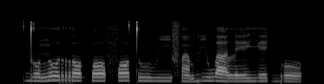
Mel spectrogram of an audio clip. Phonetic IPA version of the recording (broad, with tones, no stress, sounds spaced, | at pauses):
d o˨ n o˦ r ɔ˨ k͡p ɔ˨ f ɔ˦ t uː˨ β iː˨ f ã˨ b i˦ w a˨ l eː˨˦ j eː˦ ɡ͡b o˦˨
